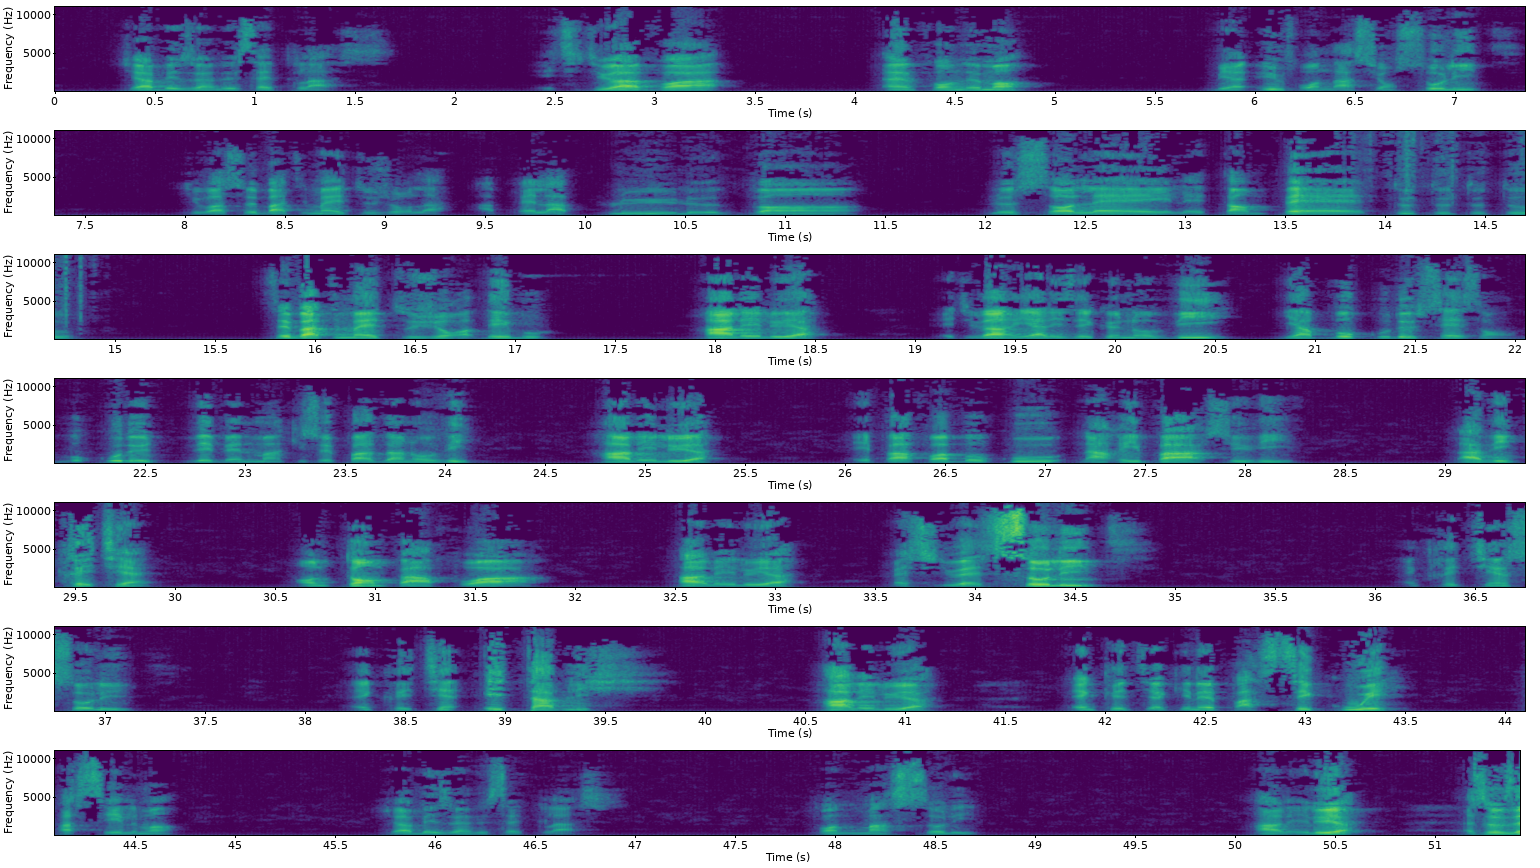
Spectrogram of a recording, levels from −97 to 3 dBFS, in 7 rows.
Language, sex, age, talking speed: English, male, 50-69, 130 wpm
